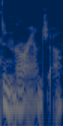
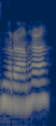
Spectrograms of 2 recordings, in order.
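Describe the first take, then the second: First: The word is said with an American English pronunciation. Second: The word is said with a Spanish pronunciation. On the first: This is how locals in Florida say it. "probably in Florida pronounced naranja" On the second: This is how it is said in Spanish. "do they pronounce it in the Spanish as naranja?"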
